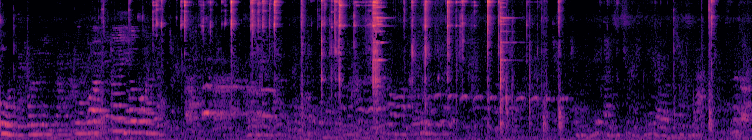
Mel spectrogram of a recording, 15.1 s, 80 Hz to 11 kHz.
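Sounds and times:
metal parts clinking: 3.0s - 11.3s.

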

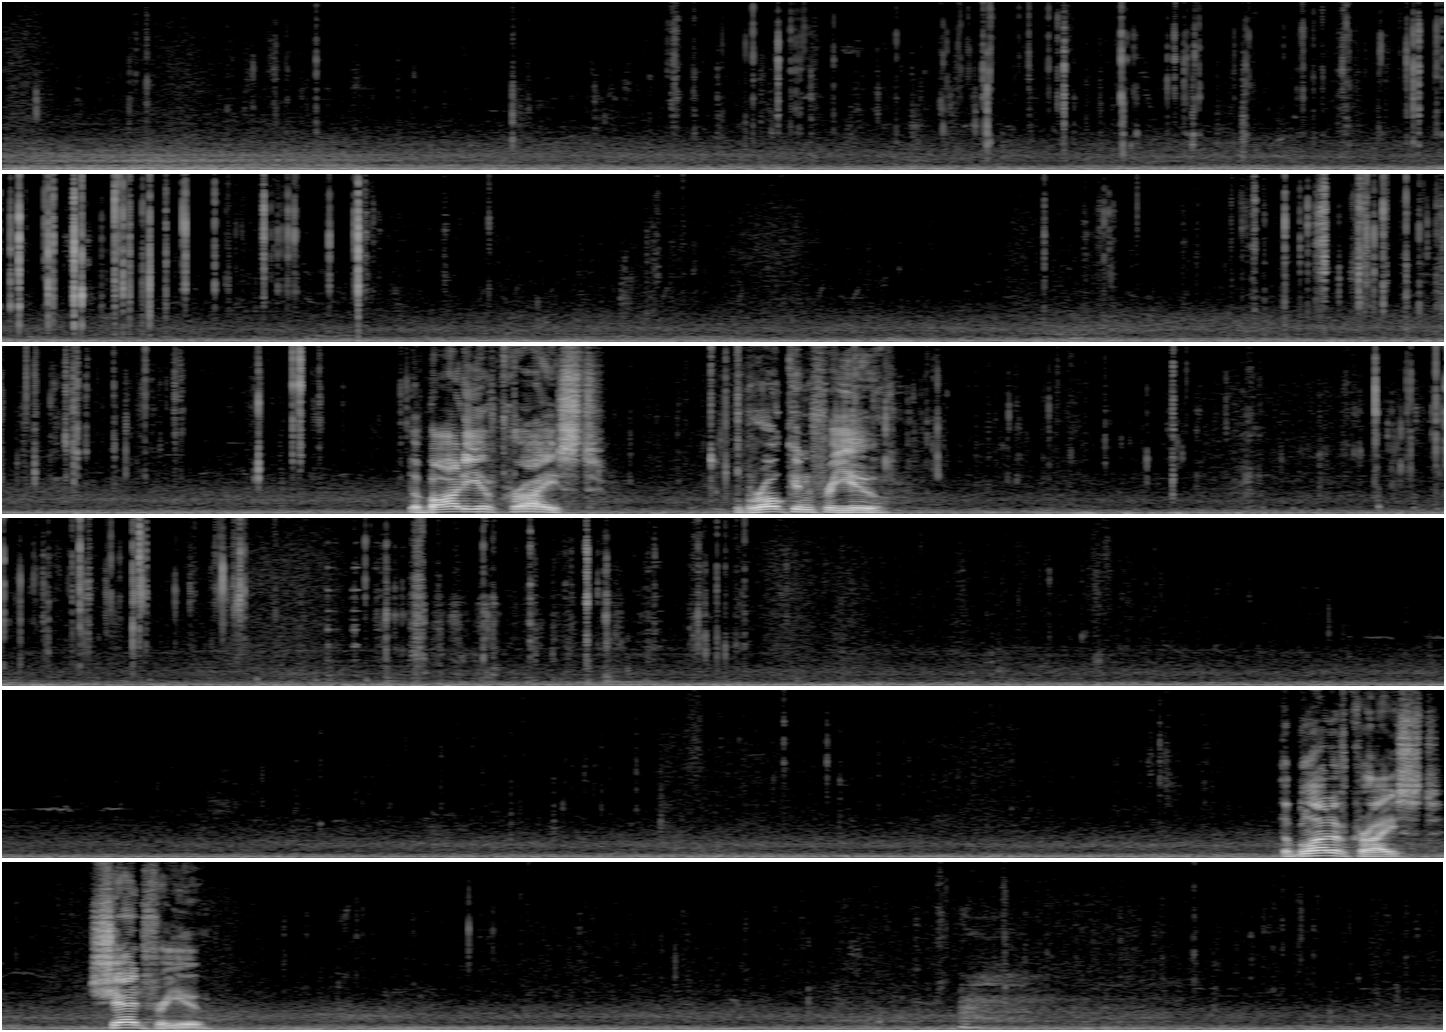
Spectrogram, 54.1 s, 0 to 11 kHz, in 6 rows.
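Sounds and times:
bread crackling being handled: 0.0s - 34.9s, 46.2s - 54.0s
low steady hum: 0.0s - 54.0s.

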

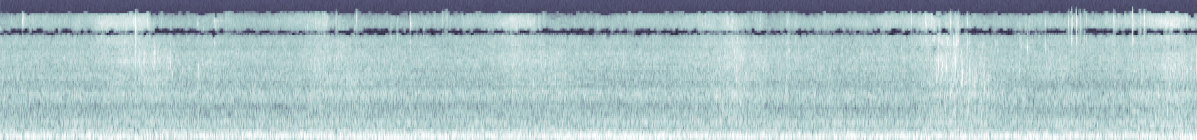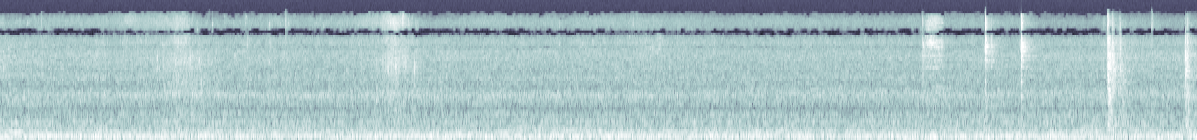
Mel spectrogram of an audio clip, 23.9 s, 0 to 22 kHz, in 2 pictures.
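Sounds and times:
oil sizzling: 0.0s - 18.6s.

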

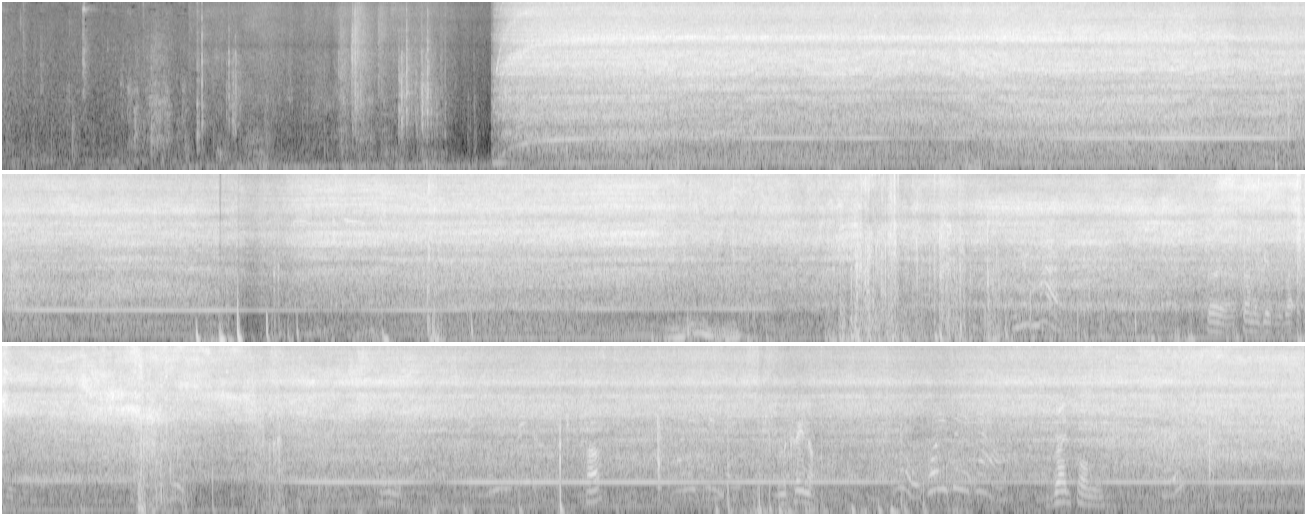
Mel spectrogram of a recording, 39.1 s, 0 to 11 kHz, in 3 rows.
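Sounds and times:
vacuum cleaner motor whining: 4.9s - 39.0s
rushing air: 19.1s - 22.6s.

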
